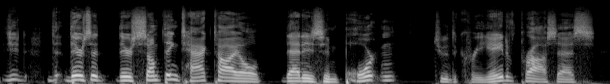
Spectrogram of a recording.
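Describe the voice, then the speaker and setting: Man chatting casually, slightly high voice, close dry sound. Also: animated, measured pace, no room sound. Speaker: podcast host interviewing a guest. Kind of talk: casual conversational chat.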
